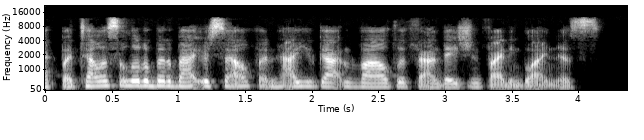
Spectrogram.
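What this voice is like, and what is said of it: Weak, recovering voice. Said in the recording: “Excuse my voice. It's trying to come back”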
